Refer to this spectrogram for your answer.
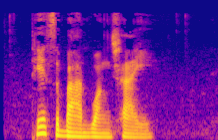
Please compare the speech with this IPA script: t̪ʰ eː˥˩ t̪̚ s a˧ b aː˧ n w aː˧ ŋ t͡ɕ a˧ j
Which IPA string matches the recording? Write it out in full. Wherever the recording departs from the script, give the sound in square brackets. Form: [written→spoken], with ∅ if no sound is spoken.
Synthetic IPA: t̪ʰ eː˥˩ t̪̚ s a˧ b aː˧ n w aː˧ ŋ [t͡ɕ→t͡ɕʰ] a˧ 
